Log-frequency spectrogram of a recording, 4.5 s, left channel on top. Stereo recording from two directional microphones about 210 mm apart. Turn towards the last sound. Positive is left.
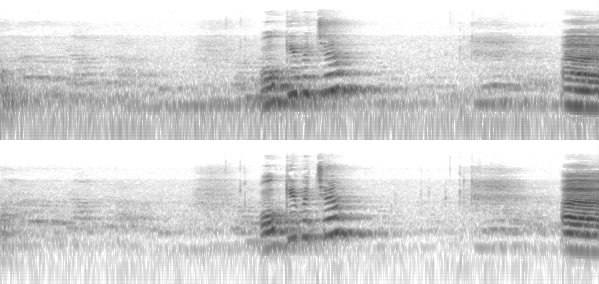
turn(degrees=-45)  # may be behind; listen again after turning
